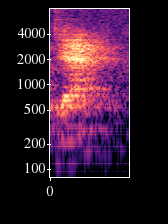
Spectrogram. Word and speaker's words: DAC: Lo um so this is always called a Dack um as opposed to this other one which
